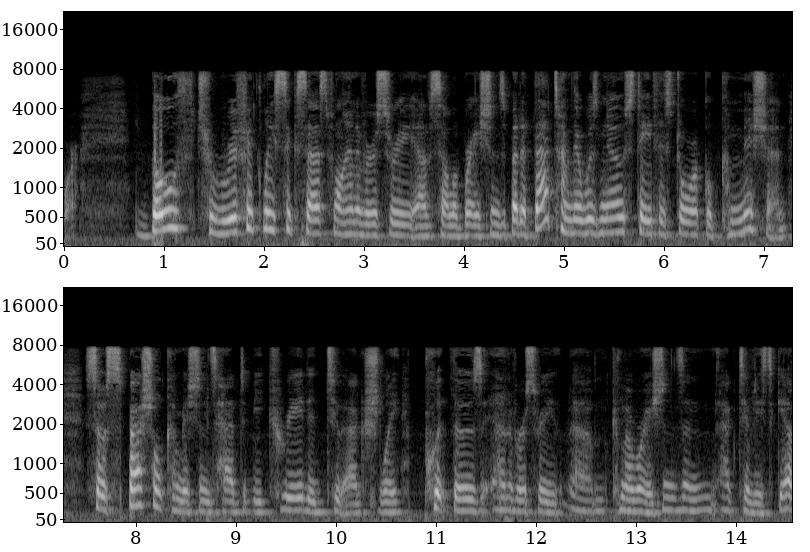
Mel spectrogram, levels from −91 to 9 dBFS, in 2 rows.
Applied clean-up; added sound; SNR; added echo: none; none; none; none.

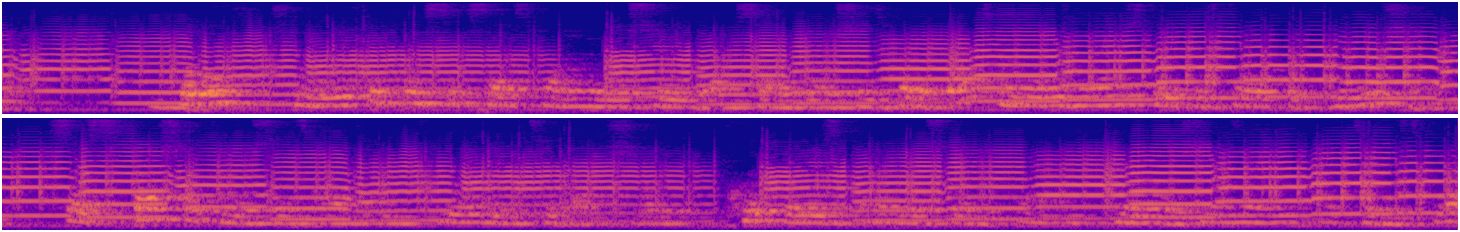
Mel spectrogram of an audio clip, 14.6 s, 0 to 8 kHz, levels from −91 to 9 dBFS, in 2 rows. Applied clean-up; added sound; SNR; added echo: none; Trumpet; 0 dB; reverberation time 0.9 s.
